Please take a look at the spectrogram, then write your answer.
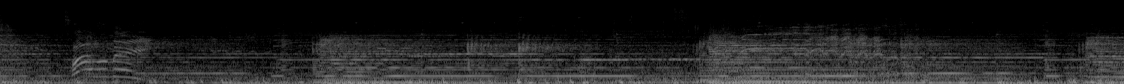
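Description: Horses whinny loudly and hooves clip-clop in the video game Red Dead Redemption 2 during a train robbery mission, with a couple of long neighs over steady galloping, light rain and a voice speaking in the background.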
